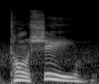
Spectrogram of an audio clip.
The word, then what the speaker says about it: Tanasi: As the word Tanasi is pronounced Tonshi in the Cherokee language, and Tonshi is actually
